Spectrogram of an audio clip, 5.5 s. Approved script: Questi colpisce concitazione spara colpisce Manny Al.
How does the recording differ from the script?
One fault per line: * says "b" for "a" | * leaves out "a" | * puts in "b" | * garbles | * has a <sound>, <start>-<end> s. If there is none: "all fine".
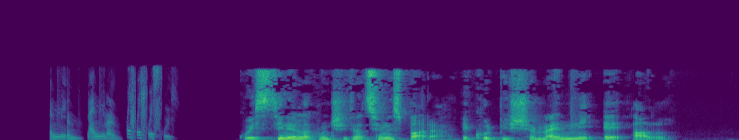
* has a chirp, 0.4-1.4 s
* says "nella" for "colpisce"
* puts in "e"
* puts in "e"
